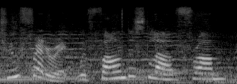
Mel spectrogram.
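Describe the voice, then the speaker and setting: A woman's voice: high voice, animated, a little slow, over music, crowd noise. An actress playing a genteel, polite wife in a radio drama who soothes and teases her husband. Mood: soothing, teasing.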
